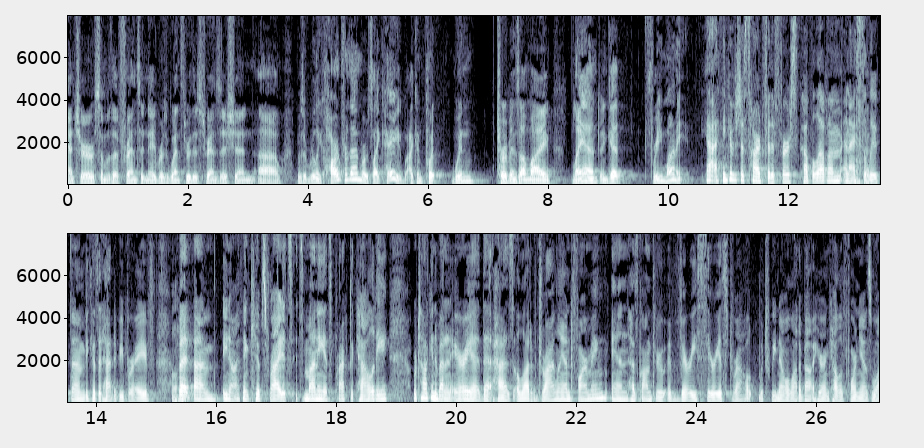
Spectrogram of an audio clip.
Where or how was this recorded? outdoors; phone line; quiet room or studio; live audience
live audience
